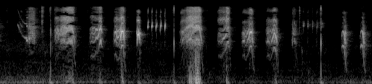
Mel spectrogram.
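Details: Long-tailed shrike singing vigorously and copying other birds. Dense scratchy notes, short chatters and harsh buzzy bursts come in a jumbled, fast-changing sequence, with some brief clear whistled tones.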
